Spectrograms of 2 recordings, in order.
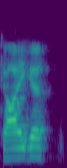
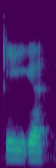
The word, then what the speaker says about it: Giger: I'm really sorry artists HR Giger Giga pending on how you pronounce that he designed the alien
